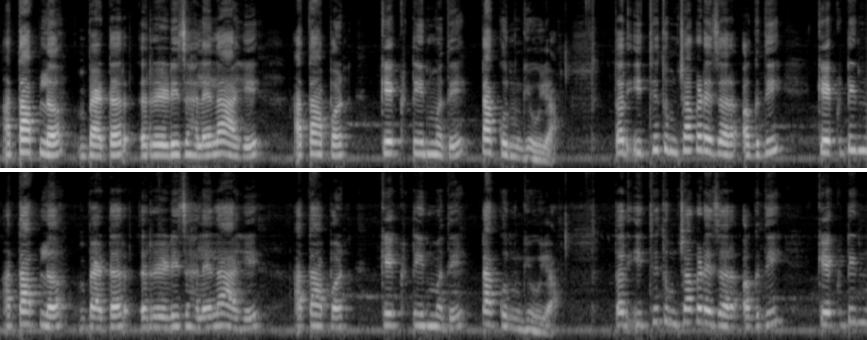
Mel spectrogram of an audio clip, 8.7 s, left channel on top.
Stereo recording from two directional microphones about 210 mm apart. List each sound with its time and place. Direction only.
0.0 s speech: 45° left (ahead or behind)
